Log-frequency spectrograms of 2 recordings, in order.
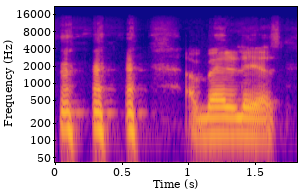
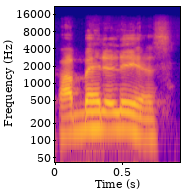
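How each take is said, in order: First: Slow chuckling repeat; laughing. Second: Said in the usual way. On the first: Real, not acted. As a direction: say it through a laugh.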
